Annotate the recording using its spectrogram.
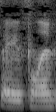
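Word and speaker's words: Aislinn: tale um aizlynn is for the longest time i called her ashlynn and then i realized that's not how her name is spelled um it's azlyn it's a i s l l-i-n-n there we go um so it's azlyn um she is a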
